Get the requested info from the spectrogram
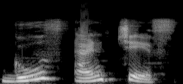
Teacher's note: यहां पे आपका एस वाउल्स के बीच में आ रहा है, बट फिर भी वो ज की नहीं सा की आवाज दे रहा है।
